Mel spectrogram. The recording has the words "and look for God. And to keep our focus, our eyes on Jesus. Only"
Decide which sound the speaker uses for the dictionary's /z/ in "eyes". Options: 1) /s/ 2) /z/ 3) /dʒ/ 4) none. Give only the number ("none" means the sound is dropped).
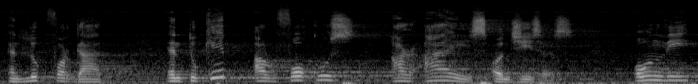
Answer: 1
